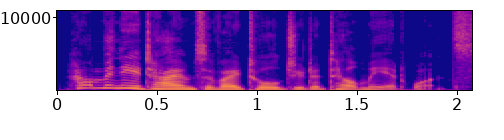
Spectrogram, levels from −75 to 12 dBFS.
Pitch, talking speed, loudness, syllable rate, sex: 235 Hz, 345 wpm, -18 LUFS, 7.4 syllables/s, female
